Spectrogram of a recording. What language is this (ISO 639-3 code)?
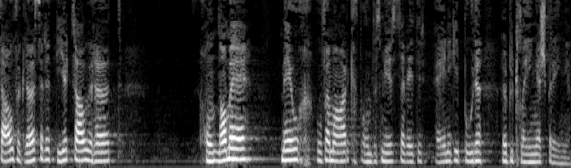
gsw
